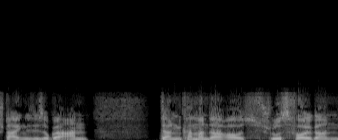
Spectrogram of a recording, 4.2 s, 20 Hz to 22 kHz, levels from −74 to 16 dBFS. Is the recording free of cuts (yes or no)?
yes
